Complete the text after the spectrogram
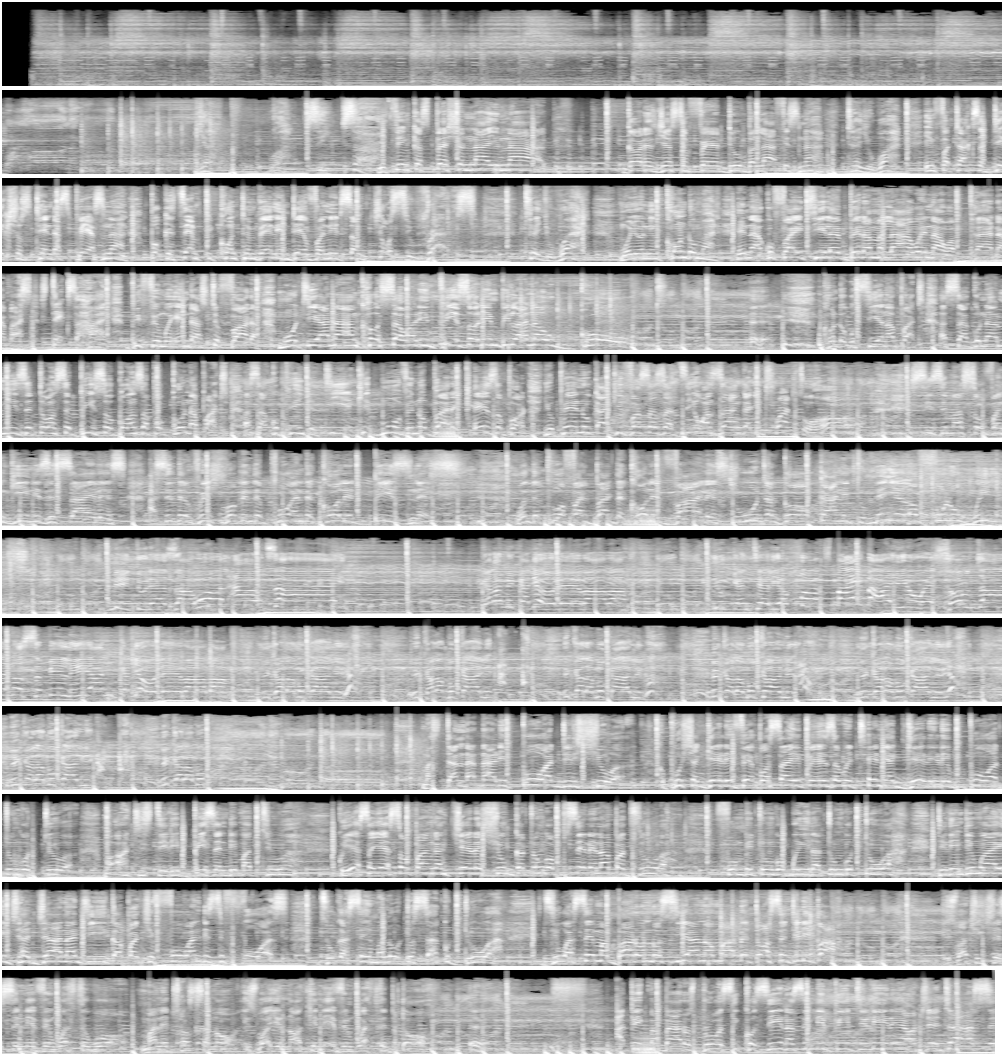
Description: With sharp verses and heartfelt emotion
